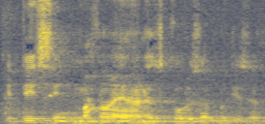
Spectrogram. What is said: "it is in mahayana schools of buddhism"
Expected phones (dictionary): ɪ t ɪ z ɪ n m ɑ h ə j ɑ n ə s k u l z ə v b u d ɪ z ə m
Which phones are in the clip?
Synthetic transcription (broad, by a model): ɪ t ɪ s ɪ n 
